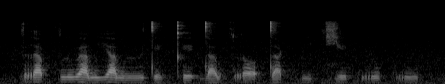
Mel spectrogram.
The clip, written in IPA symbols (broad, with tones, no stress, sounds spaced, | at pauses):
k r a˥˩ p̚ k l u˥˩ a̯ w i˥˩ a̯ w ɯː˦˥ t e˨˩ k̚ pʰ e˥˩ ʔ d a˧ w k r ɔ˨˩ ʔ t a˨˩ k̚ p i˦˥ ʔ t͡ɕ e˨˩ k̚ r u˥˩ k̚ r u˦˥ k̚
